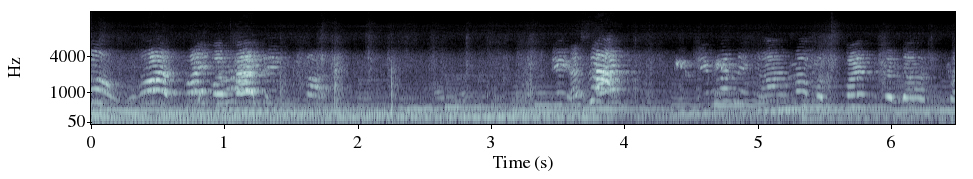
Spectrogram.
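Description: Children playing, with short high-pitched shouts and cries, over background music of steady held notes.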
